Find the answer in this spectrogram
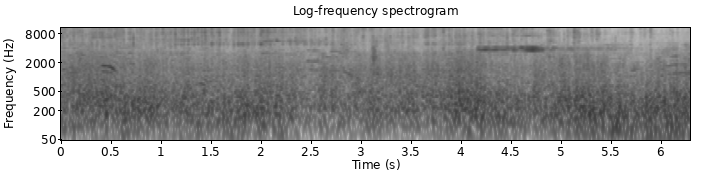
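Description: Wind rumbling steadily on the camcorder microphone, with faint distant voices of players and spectators calling out across the soccer field.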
